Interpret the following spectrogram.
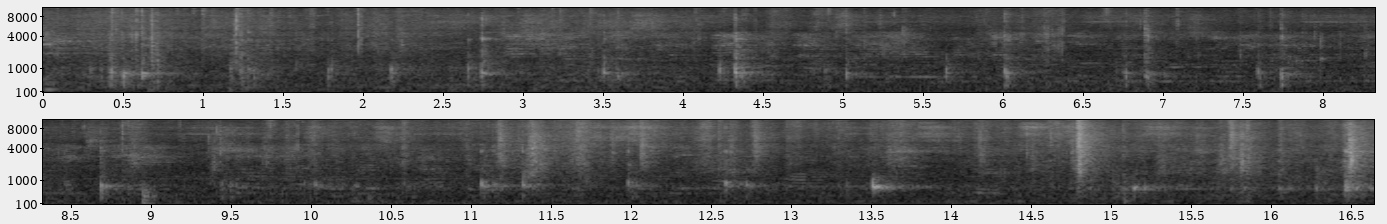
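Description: Four-week-old Labrador retriever puppies giving short, scattered whimpers and squeaks, with light scratches and knocks from their paws on the pen wall.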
